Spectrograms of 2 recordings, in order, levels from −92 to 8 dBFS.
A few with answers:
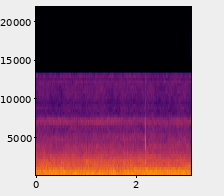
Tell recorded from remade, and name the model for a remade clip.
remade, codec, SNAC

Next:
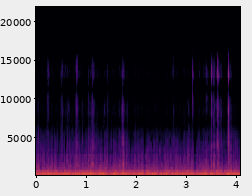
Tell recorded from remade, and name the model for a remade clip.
remade, vocoder, BigVGAN v2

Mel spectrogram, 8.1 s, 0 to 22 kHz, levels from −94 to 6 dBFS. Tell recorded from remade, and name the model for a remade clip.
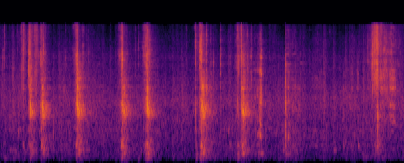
recorded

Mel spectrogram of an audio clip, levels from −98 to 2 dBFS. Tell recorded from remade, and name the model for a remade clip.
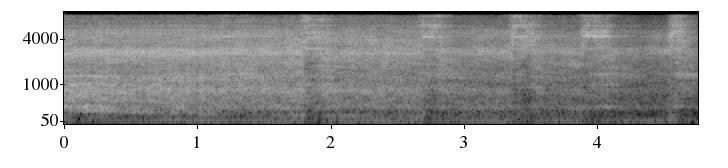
remade, vocoder, WaveNeXt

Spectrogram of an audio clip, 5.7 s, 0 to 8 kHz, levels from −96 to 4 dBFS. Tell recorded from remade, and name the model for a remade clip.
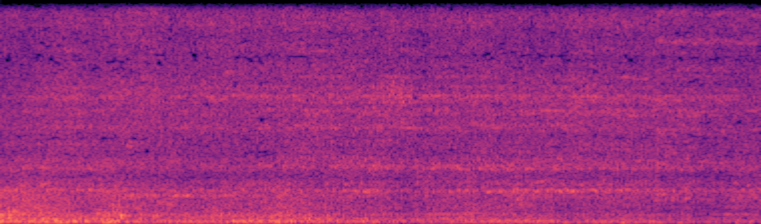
recorded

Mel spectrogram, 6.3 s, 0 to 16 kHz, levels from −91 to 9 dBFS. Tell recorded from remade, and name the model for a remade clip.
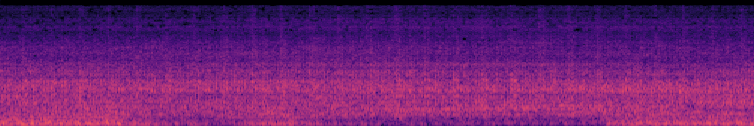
recorded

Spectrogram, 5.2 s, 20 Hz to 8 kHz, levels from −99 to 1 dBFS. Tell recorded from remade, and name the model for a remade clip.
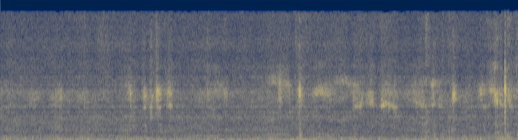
remade, codec, SNAC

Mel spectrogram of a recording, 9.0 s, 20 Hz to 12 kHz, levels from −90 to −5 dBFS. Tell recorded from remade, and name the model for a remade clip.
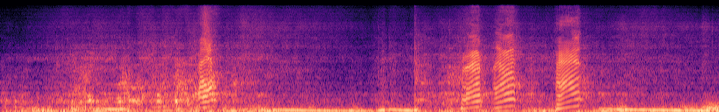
remade, codec, SNAC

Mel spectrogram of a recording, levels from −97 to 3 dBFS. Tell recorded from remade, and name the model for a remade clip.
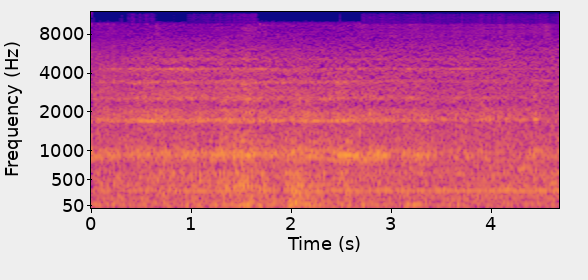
recorded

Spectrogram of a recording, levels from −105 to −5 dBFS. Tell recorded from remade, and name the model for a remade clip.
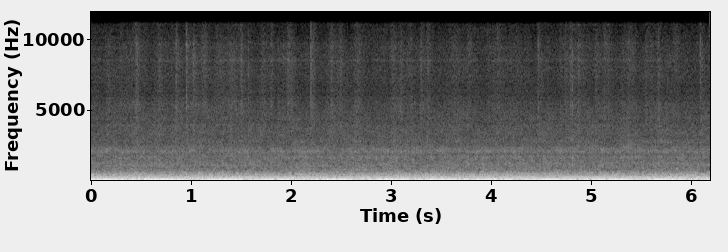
remade, autoencoder, DAC-VAE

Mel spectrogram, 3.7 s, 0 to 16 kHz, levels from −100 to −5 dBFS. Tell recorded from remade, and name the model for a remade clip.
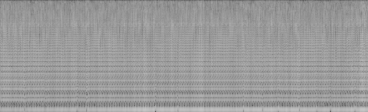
remade, vocoder, BigVGAN v2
